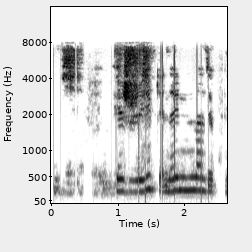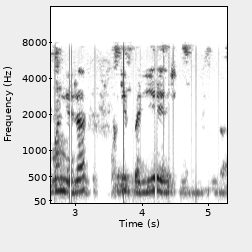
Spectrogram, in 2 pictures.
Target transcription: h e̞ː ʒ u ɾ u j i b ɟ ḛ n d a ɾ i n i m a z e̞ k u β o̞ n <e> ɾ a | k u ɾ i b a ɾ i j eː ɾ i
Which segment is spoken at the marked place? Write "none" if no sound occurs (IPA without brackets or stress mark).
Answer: e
